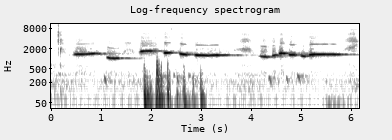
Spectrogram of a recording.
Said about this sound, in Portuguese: E lá pela metade do caminho para casa, o urubu começou a assobiar um samba de festa.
